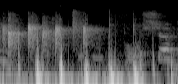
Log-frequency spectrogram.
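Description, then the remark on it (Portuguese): A single person claps about seven times in a quick, steady rhythm, fairly loud, while someone talks over the claps. “Eu vou bater uma sala de palmas pra vocês, porque olha, realmente.”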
